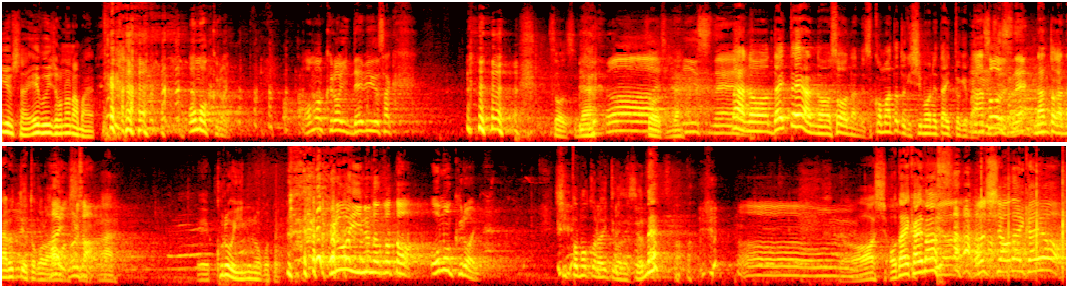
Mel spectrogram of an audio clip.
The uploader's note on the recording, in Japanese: 公開収録ほぼノーカット版。最初で最後の公開収録のほぼノーカット版です。大盛り上がりの会場の雰囲気を余すところなくお伝えしたかったのですが。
